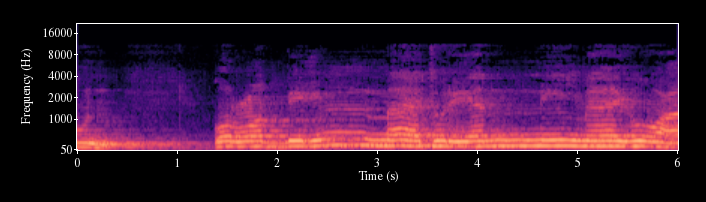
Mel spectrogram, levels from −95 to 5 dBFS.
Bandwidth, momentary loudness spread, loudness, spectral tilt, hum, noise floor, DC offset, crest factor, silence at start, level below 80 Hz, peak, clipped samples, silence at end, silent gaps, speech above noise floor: 5.6 kHz; 14 LU; -18 LUFS; -10 dB/octave; none; -39 dBFS; under 0.1%; 12 dB; 0 s; -52 dBFS; -6 dBFS; under 0.1%; 0 s; none; 22 dB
